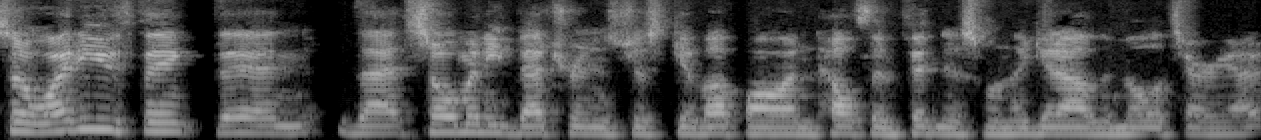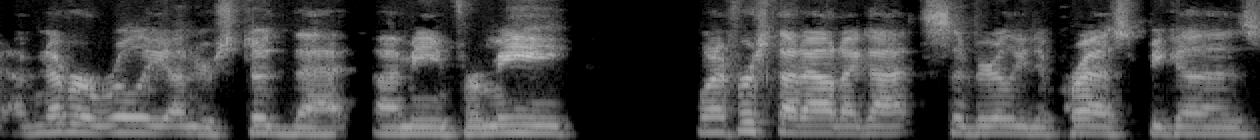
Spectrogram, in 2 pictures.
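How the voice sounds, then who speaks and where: Fairly high in pitch and somewhat breathy, a man's voice holds fairly even intonation. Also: moderate pace. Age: 40s. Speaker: podcast host and coach. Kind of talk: interview conversation.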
